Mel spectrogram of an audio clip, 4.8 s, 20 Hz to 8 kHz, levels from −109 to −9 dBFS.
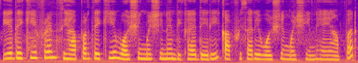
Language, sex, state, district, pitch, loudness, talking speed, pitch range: Hindi, female, Haryana, Rohtak, 225 Hz, -20 LUFS, 240 wpm, 210-245 Hz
